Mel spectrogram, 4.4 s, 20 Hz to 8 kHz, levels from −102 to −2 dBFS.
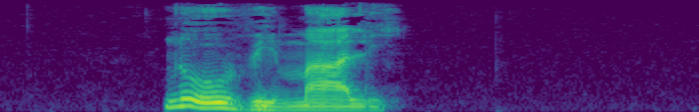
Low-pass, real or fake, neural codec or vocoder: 7.2 kHz; real; none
